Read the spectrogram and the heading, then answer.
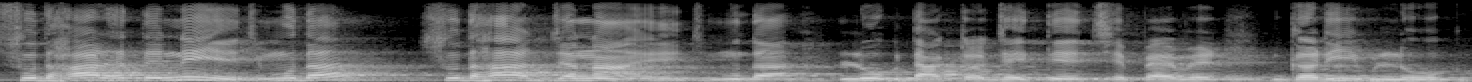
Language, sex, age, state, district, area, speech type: Maithili, male, 30-45, Bihar, Madhubani, rural, spontaneous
